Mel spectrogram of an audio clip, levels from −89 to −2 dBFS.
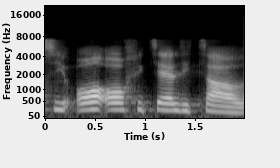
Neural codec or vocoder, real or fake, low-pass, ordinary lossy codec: codec, 16 kHz, about 1 kbps, DyCAST, with the encoder's durations; fake; 7.2 kHz; none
